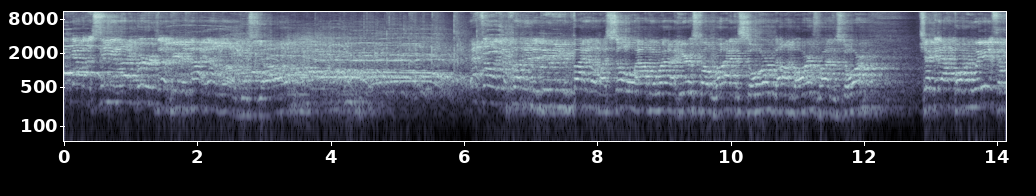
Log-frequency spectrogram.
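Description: A man sings into a microphone through loudspeakers.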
